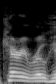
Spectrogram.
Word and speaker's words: Carreyrou: We're talking to John Carreyrou, his book. By the way, am I saying your name correctly, John? I've been looking at it for a week. – You are.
